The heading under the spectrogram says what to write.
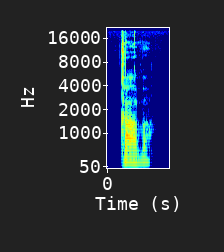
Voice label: "kava", Hrvatski; Hrvatski mrežni rječnik; Mrežnik

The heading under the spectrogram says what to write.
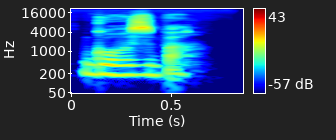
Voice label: "gozba", hrvatski; mreznik

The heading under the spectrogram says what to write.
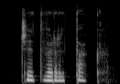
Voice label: "četvrtak", Hrvatski

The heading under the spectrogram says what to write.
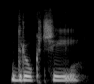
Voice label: "drukciji", Hrvatski; mreznik

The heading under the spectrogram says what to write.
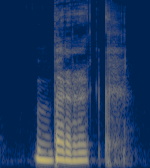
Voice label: "brk", Hrvatski

